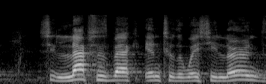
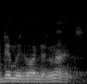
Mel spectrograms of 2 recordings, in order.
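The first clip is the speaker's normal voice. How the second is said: ordinary talk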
